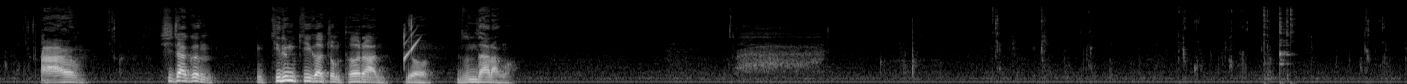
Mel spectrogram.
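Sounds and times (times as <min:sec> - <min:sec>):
person chewing: 0:09.9 - 0:14.0.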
